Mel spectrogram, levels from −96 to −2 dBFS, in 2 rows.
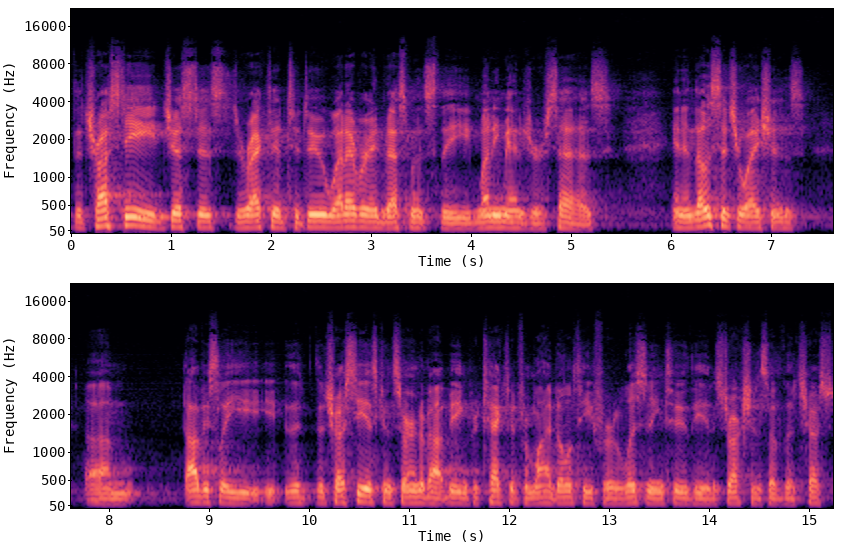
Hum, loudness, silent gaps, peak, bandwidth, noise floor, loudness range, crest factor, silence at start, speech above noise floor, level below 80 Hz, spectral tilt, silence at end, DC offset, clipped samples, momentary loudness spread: none; -23 LUFS; none; -4 dBFS; 9 kHz; -53 dBFS; 6 LU; 20 dB; 0.05 s; 30 dB; -72 dBFS; -5.5 dB/octave; 0 s; under 0.1%; under 0.1%; 11 LU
